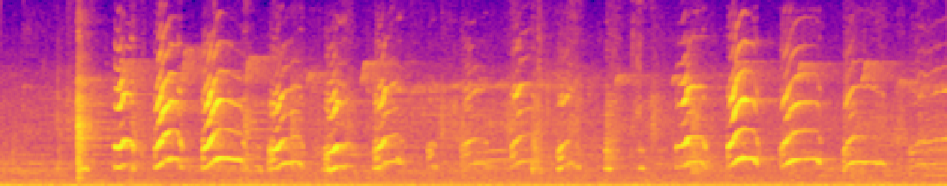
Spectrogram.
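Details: Mother dog moving newborn puppies in her mouth away from a pagoda stupa in Siem Reap; rapid series of high, arched, squealing whimpers, about three a second, in bursts over a constant low background drone.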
